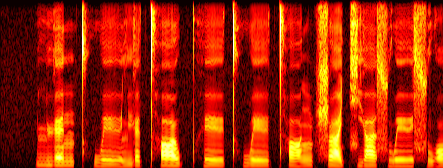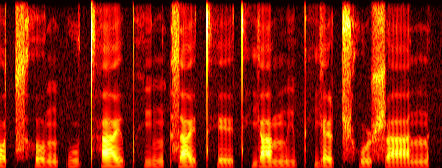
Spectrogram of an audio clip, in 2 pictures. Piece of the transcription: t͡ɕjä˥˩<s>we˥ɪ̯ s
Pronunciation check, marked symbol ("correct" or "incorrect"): correct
